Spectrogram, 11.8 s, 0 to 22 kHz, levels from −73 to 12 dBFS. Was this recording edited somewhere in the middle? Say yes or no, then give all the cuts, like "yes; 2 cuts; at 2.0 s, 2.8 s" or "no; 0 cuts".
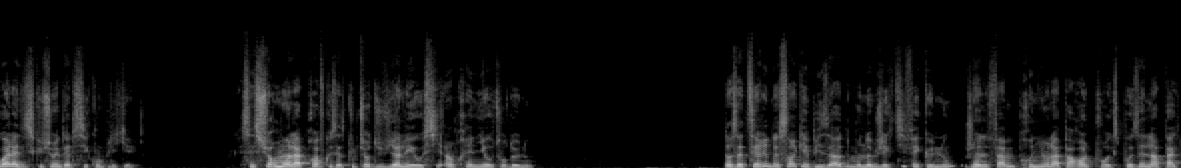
no; 0 cuts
